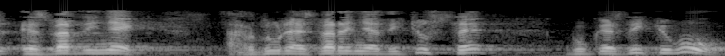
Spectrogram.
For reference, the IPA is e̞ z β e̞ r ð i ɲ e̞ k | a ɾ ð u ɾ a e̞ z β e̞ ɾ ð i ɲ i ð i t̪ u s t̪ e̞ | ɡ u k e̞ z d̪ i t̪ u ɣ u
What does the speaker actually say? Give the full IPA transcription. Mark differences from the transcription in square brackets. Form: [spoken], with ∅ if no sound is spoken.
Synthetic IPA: e̞ z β e̞ [ɾ] ð i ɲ e̞ k | a ɾ ð u ɾ a e̞ z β e̞ ɾ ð i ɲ [a] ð i t̪ u s t̪ e̞ | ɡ u k e̞ z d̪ i t̪ u ɣ u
